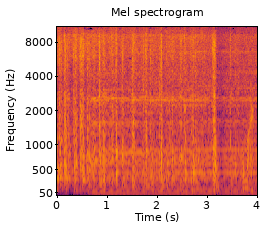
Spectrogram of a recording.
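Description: A handheld metal stylus dragged along the surface of a surfboard, 'playing' it: a scratchy, rattling buzz with steady tones running under it.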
